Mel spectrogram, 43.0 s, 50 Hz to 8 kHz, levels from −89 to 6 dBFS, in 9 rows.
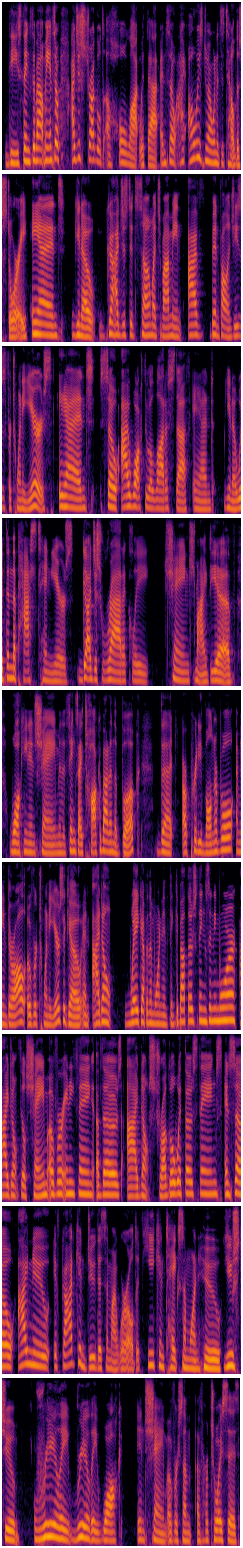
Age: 30-49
